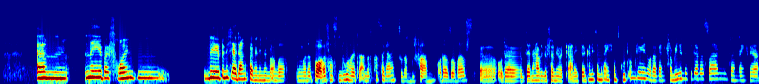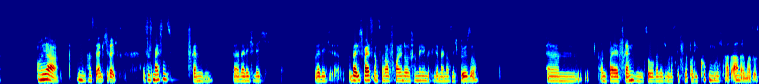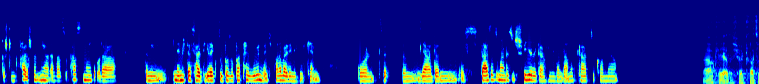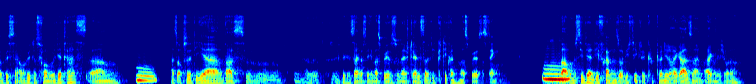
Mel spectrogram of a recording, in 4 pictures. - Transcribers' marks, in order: unintelligible speech; distorted speech; other background noise; unintelligible speech; other noise
- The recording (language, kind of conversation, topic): German, advice, Wie kann ich trotz Angst vor Bewertung und Scheitern ins Tun kommen?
